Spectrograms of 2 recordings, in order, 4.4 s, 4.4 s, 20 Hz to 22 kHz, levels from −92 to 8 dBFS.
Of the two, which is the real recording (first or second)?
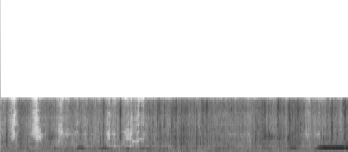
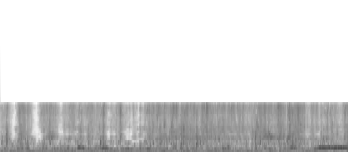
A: first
